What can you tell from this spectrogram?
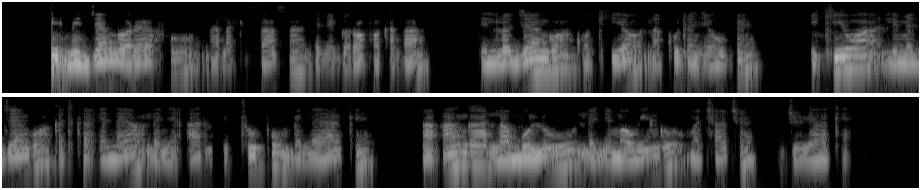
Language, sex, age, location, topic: Swahili, male, 18-24, Nairobi, finance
